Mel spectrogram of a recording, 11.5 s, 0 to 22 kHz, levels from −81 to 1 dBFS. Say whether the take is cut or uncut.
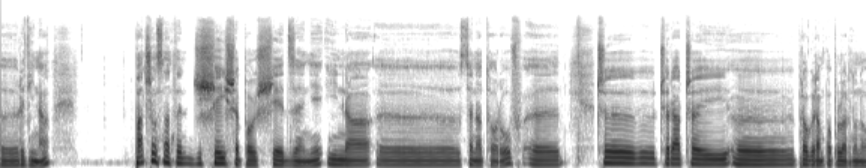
cut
